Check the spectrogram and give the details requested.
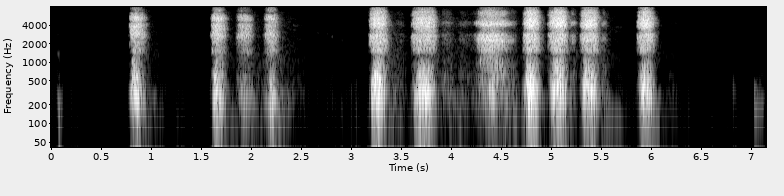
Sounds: Sniff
